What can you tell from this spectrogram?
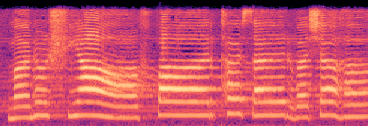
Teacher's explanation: ವಿಸರ್ಗದ ಉಚ್ಚಾರಣೆ ಇಲ್ಲಿ ಅರ್ಧ ಫ ರೀತಿ ಬರಬೇಕು. ಮುಂದಿನ ಶಬ್ದ ಪಾರ್ಥ ಪದಿಂದ ಶುರುವಾದ ಕಾರಣ ಮನುಷ್ಯಾಃ ಪಾರ್ಥ ಸರ್ವಶಃ.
